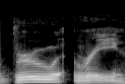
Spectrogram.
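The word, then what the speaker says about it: Brewre: is brewery yeah um so brew re so a lot of people when when it's what's in when it's an audio thing i have to kind of spell it out so it's b r e w r e and then the r e stands for real estate but it sounds like a brewery where drink beer beer is made um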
